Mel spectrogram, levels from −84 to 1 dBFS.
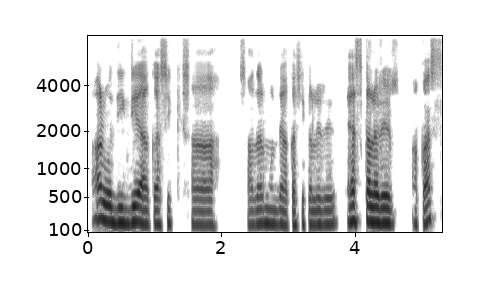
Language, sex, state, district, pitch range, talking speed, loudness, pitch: Bengali, female, West Bengal, Dakshin Dinajpur, 160-185 Hz, 180 wpm, -18 LUFS, 165 Hz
